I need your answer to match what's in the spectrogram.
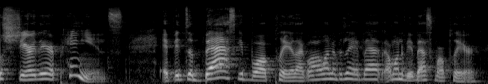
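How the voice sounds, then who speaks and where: A woman's voice: on the low side, a bit bright. A young woman talks through her thoughts on her own podcast. Her delivery is casual and reflective, full of "like" and restarts as she works out what she means. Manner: chatty and reflective, many fillers and restarts. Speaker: podcast host. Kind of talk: casual solo podcast monologue.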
